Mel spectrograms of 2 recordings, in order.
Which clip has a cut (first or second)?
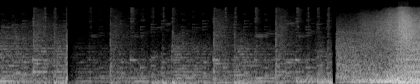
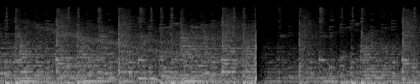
first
